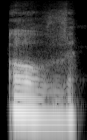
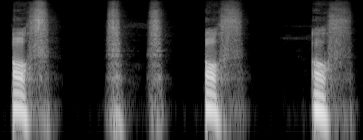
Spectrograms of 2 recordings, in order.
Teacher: Now, if there are two Fs, off, it's just air passing your teeth, passing your lips. So there's no vibration in the throat. Listen, off, off, off.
